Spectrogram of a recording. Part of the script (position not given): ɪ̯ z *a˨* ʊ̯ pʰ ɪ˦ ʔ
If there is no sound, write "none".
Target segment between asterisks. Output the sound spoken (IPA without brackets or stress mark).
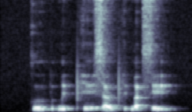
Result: a˨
